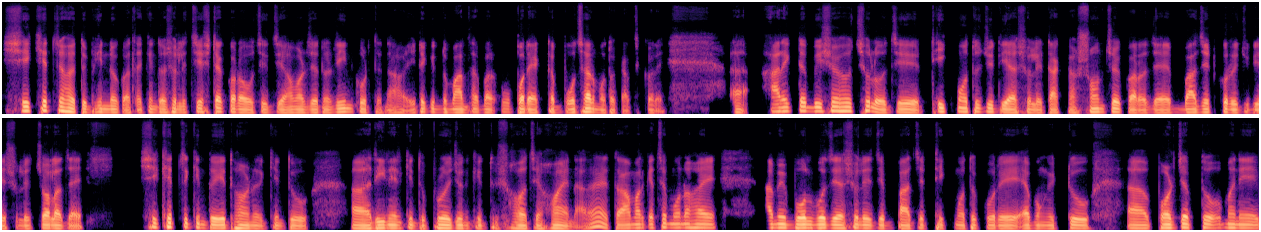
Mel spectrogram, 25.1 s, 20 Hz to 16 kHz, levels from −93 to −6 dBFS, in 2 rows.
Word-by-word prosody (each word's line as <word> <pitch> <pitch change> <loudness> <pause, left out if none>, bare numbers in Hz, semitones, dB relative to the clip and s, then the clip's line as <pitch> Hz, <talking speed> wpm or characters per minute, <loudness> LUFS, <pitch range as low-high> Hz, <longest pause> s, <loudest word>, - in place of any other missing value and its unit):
সেক্ষেত্রে 140 -1 +2
হয়তো 105 -2 +3
ভিন্ন 100 -2 0
কথা 85 +1 -3
কিন্তু 95 -2 -4
আসলে 95 -2 -1
চেষ্টা 115 +2 +2
করা 95 -3 +2
উচিত 90 +2 -4
যে, 90 - -1
আমার 90 0 0
যেন 90 -1 0 0.2
ঋণ 110 - +1
করতে 95 -4 -2
না 80 - -6
হয়। - - -7
এটা 105 - -1
কিন্তু 95 -2 -4
মাথার 95 +1 -1 0.3
উপরে 100 -1 +2
একটা - - -3
বোঝার 100 +3 +4
মতো 80 - -3
কাজ - - -9
করে। - - -6 0.8
আ - - 0 0.4
আরেকটা 125 +3 +2
বিষয় 135 +2 +3
হচ্ছে 130 +1 0
হোল - - +3 0.2
যে, 95 -1 +3 0.3
ঠিকমত 115 -1 0 0.2
যদি 105 -2 0
আসলে 85 0 -2
টাকা 85 0 -3 0.2
সঞ্চয় 105 0 +2
করা 85 -1 +1
যায়, 85 0 +1 0.2
বাজেট 95 0 +1
করে 90 -3 +3
যদি 90 - -7
আসলে 90 -1 -5 0.2
চলা 95 -2 +5
যায়, - - -1 0.6
সেক্ষেত্রে 130 +1 +1
কিন্তু 110 -3 -2
এ - - +6
ধরনের 95 -3 +1
কিন্তু, 90 0 -2 0.6
আ - - +4 0.2
ঋণের 100 -2 +2 0.3
প্রয়োজন 100 -2 +4
কিন্তু 90 -4 -5
সহজে 90 -3 0
হয় 95 -4 +2
না। - - -8
হ্যাঁ? 145 -4 +1
তো - - 0
আমার 110 +1 0
কাছে 110 +4 -1
মনে 115 0 0
হয় 115 -1 +3 0.6
আমি 115 +1 +3 0.2
বলব 105 -1 +5
যে, 105 - +5
আসলে 100 -1 +1
যে 95 - +2
বাজেট 95 0 0
ঠিকমত 95 -2 -4 0.2
করে 95 -1 +1 0.2
এবং 95 0 -5
একটু 100 +4 -2 0.6
আ - - +3 0.3
পর্যাপ্ত 110 +2 +3 0.3
মানে 105 -1 +1
100 Hz, 180 wpm, -23 LUFS, 90-110 Hz, 0.8 s, এ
